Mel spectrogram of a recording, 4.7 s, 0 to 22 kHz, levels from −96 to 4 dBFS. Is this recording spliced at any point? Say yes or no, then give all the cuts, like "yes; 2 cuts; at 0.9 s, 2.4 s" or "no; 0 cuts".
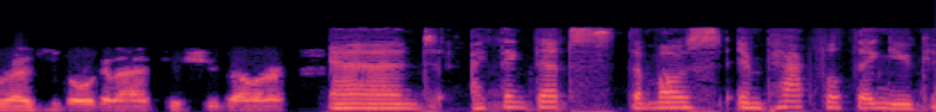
yes; 1 cut; at 1.6 s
